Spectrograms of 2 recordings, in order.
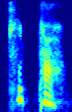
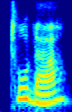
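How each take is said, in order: First: The middle consonant is aspirated, with a puff of air. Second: The middle consonant is plain, without a puff of air. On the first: The speaker calls it right. "bibigkasin mo na ngayon si letter D na may aspirated" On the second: The speaker calls it wrong. "instead na sabihin mong chuda"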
